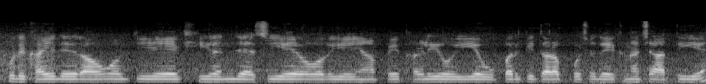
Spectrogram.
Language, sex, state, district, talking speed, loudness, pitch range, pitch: Hindi, male, Bihar, Jamui, 205 wpm, -18 LUFS, 120-125 Hz, 120 Hz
